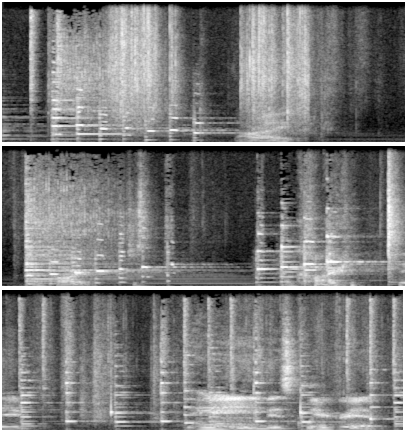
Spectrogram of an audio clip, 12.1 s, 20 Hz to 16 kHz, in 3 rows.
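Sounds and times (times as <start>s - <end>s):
background music: 0.0s - 12.0s
plastic wrapper crinkling: 0.8s - 3.7s.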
